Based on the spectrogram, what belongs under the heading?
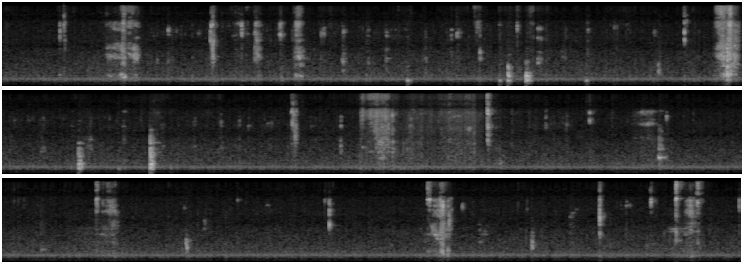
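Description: A person chewing and biting food close to the microphone: scattered wet mouth clicks and small crunches over a steady low hum. About eleven seconds in there is a longer rustle, as of a paper napkin being handled.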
